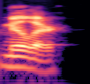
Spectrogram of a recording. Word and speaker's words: Millar: Is it Mark Miller? Yeah, it's Mark Miller. It's not Millar. It's not like a balloon.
